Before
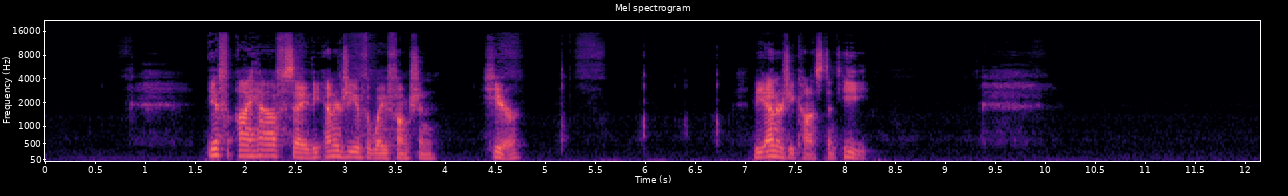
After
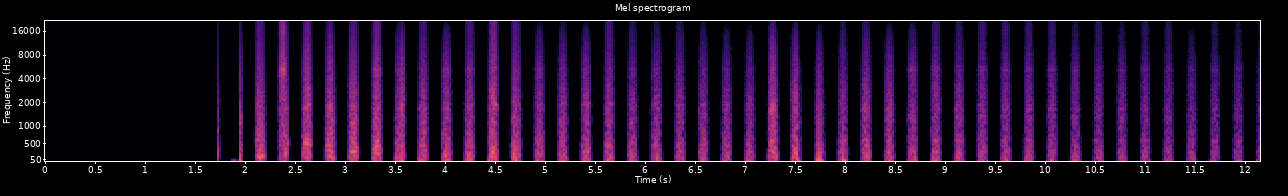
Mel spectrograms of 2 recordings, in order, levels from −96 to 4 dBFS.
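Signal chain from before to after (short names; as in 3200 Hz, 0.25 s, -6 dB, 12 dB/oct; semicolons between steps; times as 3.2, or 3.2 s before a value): Schmitt trigger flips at -30.5 dBFS; diffused feedback echo 0.95 s, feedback 72%, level -6.5 dB; grains 0.123 s, grains 4.3/s, pitch spread up and down by 0 st; gain +5 dB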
